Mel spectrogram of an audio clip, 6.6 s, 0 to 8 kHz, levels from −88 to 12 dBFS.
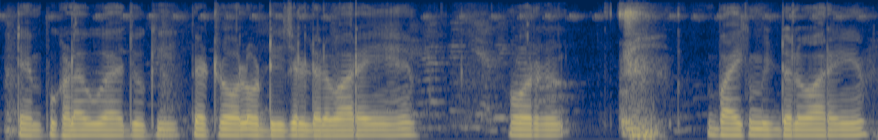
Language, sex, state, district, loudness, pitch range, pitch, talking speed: Hindi, male, Uttar Pradesh, Jalaun, -21 LUFS, 120-125 Hz, 125 Hz, 155 wpm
